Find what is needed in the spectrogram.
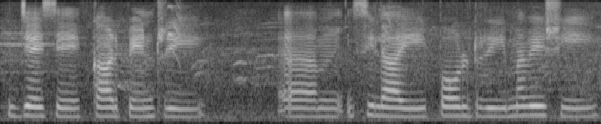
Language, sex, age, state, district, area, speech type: Urdu, female, 18-30, Uttar Pradesh, Aligarh, rural, spontaneous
